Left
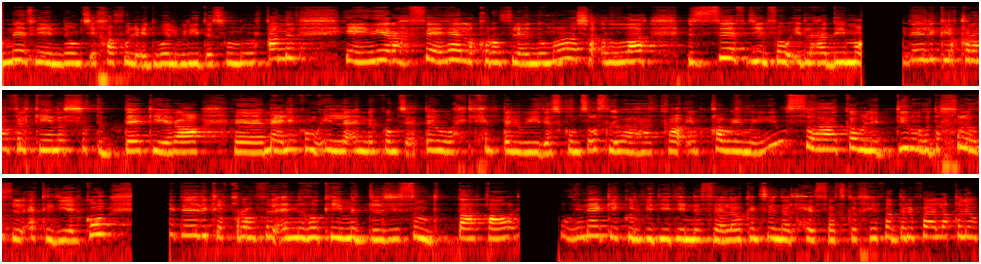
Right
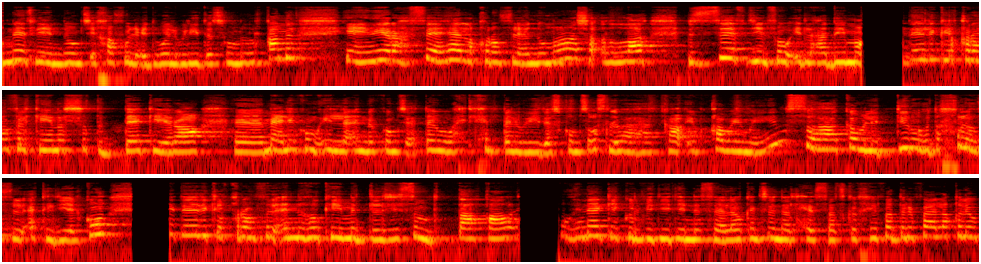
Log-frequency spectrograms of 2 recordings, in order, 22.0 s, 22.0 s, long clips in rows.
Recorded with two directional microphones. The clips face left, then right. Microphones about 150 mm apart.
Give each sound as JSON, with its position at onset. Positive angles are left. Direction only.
{"t": 0.0, "sound": "a woman's voice", "side_deg": 30}
{"t": 5.3, "sound": "a woman's voice", "side_deg": 30}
